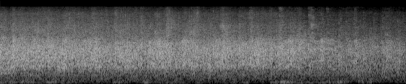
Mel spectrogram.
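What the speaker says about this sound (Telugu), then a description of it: "చప్పట్లు కొట్టి మహిమ పరుద్దాం." A church congregation claps together in loud, dense, sustained applause that fills the room and fades slightly toward the end.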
